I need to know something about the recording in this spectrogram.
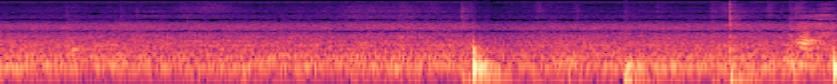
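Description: A few light knocks of a glue tube and hands on paper over a tabletop, the loudest about three and a half seconds in, over a steady room hum.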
